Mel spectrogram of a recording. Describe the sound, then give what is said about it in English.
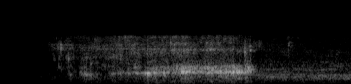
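Water is poured steadily into a glass as a libation offering for about two seconds, a bright gushing that rises slightly in pitch as the glass fills, then stops abruptly, leaving quiet. “Father God, I'd like to pour a glass of water for Oladula Mare, acknowledging Akamare and his three manifestations, Ilede, Ori, and Olorun.”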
